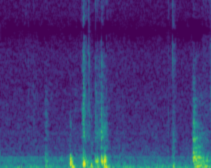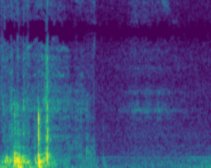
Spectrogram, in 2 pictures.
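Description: Light knocks, taps and rubbing as a wooden round is gripped and shifted on the work table, in two bursts: a short one about a second in and a longer, louder one around three to four seconds in.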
